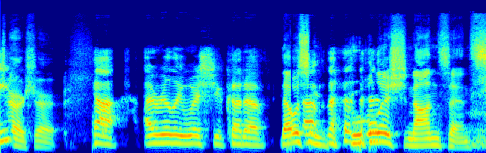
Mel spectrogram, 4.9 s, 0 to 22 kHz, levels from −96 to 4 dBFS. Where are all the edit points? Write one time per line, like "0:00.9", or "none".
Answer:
0:00.9
0:02.7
